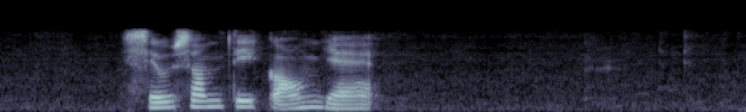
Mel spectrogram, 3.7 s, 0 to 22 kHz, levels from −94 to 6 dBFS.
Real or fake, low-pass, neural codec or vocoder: fake; 7.2 kHz; codec, 24 kHz, 6 kbps, HILCodec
